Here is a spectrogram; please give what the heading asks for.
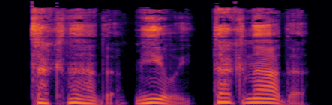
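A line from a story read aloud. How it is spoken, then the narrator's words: Tender tearful breaking voice. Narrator (Russian): Нежно проговорила женщина со слезами на глазах, срывающимся голосом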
